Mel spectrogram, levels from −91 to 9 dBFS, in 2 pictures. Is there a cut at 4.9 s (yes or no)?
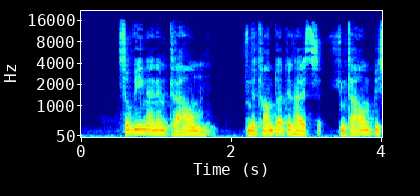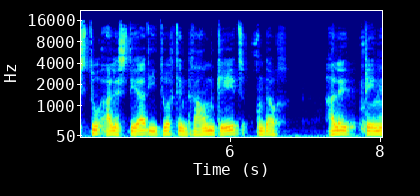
yes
